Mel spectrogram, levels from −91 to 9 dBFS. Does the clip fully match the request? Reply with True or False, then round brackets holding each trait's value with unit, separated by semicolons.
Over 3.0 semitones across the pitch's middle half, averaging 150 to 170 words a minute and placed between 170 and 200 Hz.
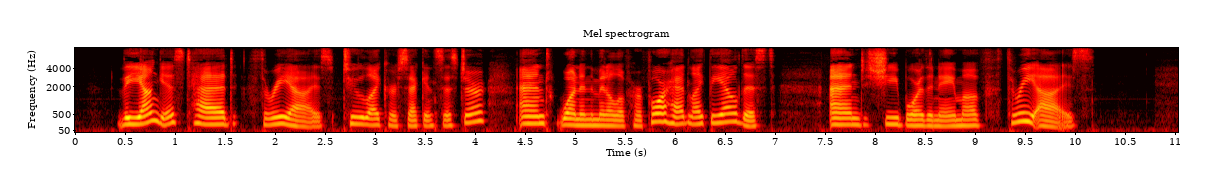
True (5.2 semitones; 160 wpm; 185 Hz)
